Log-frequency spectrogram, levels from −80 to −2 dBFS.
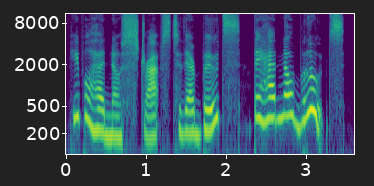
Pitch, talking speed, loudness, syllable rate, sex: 270 Hz, 185 wpm, -16 LUFS, 3.7 syllables/s, female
